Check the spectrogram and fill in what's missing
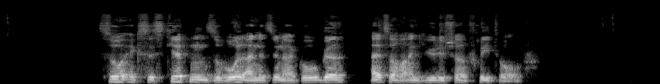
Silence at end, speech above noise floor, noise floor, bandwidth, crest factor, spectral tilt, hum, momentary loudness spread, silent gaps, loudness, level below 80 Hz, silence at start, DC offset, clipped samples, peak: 1.4 s; 65 dB; -82 dBFS; 11 kHz; 18 dB; -6 dB/octave; none; 7 LU; none; -18 LUFS; -56 dBFS; 1.05 s; under 0.1%; under 0.1%; -2 dBFS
